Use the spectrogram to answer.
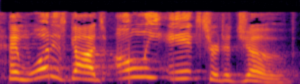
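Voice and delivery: ordinary talk

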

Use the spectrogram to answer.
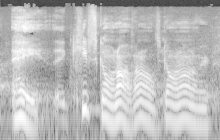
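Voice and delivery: low, hushed message; quiet worry. Retold or imitated. Patient texting his wife about alarms, quiet worry. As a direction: confide it softly and low.

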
